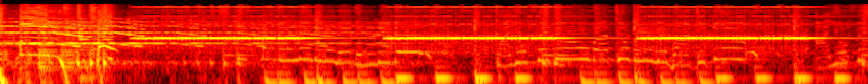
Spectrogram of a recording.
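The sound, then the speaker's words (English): A telephone line rings in long, steady electronic tones, repeating in three stretches, as a call is placed on air on DeFlavorRadio.com, over a loud music bed with a thumping, pulsing bass beat. “Get on the phone line”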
